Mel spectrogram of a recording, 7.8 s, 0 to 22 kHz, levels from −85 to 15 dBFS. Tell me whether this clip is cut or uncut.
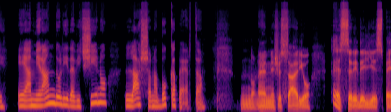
uncut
